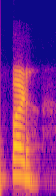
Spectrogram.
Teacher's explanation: तो ह का साउंड हल्का आता है बाद में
